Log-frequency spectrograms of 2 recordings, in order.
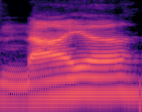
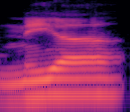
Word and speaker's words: Nia: She's like, "Hey, David, it's Nia, not Nia, and you sure were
